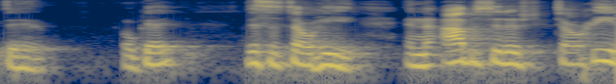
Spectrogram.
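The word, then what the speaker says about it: Tawhid: Tawheed is everything to the Muslim.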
